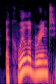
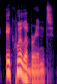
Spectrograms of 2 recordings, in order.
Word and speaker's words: equilibrant: last word is equilibrant equilibrant you can also say e still emphasizing the second syllable equilibrant you can also say equilibrant equilibrant spelled e q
